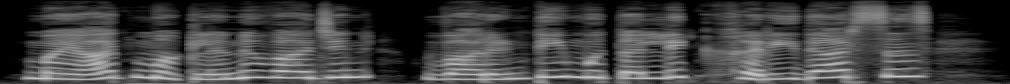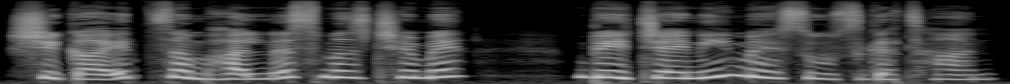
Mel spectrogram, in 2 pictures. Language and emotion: Kashmiri, fearful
